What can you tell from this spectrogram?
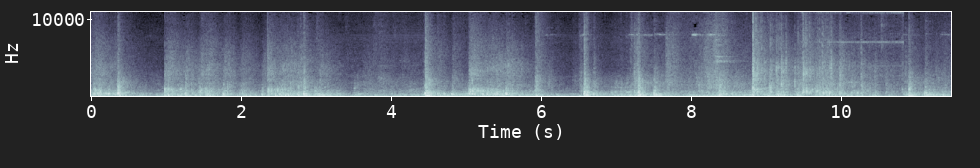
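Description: Nine-pin bowling balls thudding onto wooden alley lanes, rolling, and crashing into the pins. Sharp knocks come every second or two over a steady rumble of rolling balls, with the loudest crash about halfway through.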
